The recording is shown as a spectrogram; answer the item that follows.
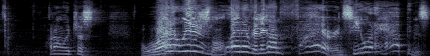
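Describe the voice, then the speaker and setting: A put-on character voice, high in pitch with very wide pitch swings, at a moderate pace. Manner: mischievous.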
